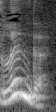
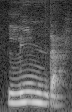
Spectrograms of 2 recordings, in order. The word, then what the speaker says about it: Linda: we know that name that's linda nope sorry again what's the sound e linda linda linda you have to concentrate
